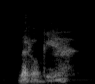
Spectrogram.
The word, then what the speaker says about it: Metal Gear: Metal Gear. No, say it like Richard Gere.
